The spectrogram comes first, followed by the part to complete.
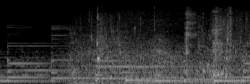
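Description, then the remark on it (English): Soft splashes of water scooped by hand onto a person's forehead, a few uneven bursts over about two seconds, layered over a steady low motor hum and running water. “Just splashing some water through my forehead and under my armpits, just rubbing the sweat.”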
